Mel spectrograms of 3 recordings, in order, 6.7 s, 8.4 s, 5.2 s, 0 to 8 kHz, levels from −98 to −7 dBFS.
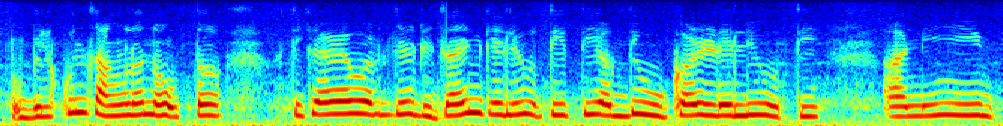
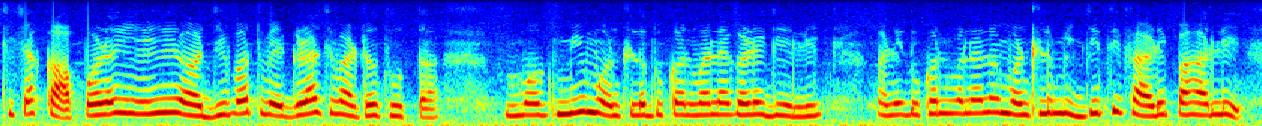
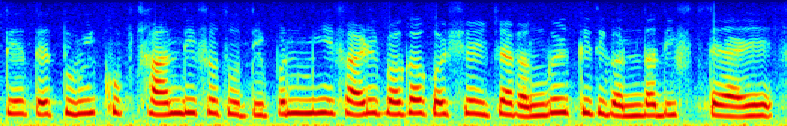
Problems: constant background noise, background conversations at intervals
